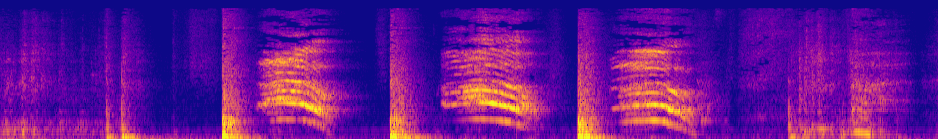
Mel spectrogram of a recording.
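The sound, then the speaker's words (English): A head bangs against a wall in a series of loud, heavy thuds, roughly every two seconds, each followed by a drawn-out pained groan or wail. “Sometimes it's good to just bang your head against the wall.”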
